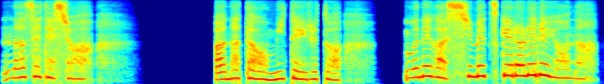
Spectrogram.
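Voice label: voice dia, voices heroes, Japanese; Talisha; kingsraid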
